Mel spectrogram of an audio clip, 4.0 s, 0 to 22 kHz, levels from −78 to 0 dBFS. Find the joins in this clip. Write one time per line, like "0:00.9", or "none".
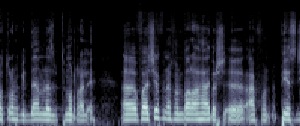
0:02.8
